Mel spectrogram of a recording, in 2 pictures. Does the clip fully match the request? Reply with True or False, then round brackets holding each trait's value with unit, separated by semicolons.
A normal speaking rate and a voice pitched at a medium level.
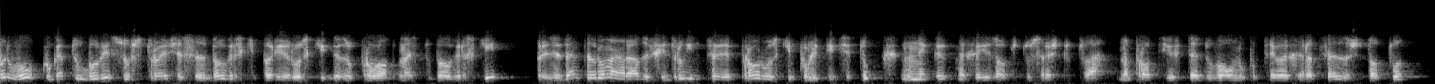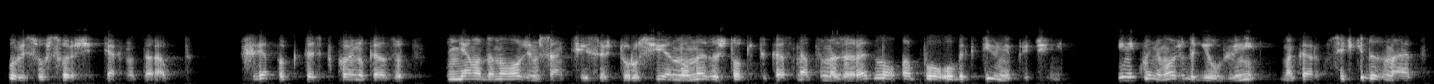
True (140 wpm; 155 Hz)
